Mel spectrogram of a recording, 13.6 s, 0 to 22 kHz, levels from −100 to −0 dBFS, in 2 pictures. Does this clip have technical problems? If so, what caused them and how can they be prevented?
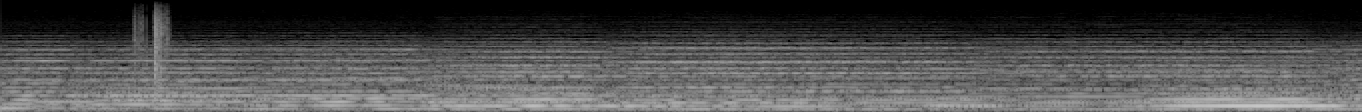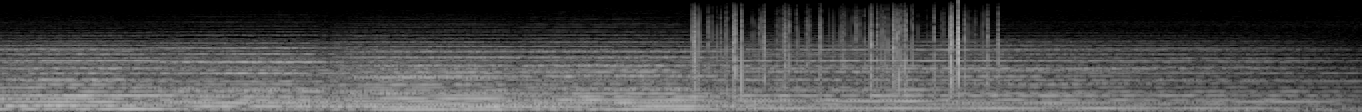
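Yes. Cable scratch noise at 0.66 to 0.85 s and 10.24 to 11.83 s, nearly as loud as the sound, likely from a worn connector whose contact resistance fluctuated when moved. Replace worn cables and connectors, and secure them so they don't move during recording.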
